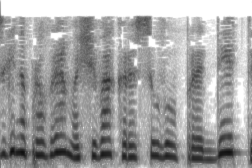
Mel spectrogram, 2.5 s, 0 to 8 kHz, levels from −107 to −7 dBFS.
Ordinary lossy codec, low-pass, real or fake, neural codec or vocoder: MP3, 24 kbps; 7.2 kHz; fake; codec, 24 kHz, 1.2 kbps, DualCodec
